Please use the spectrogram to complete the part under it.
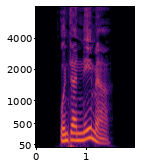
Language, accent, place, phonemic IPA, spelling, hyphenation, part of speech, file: German, Germany, Berlin, /ʊntɐˈneːmɐ/, Unternehmer, Un‧ter‧neh‧mer, noun, De-Unternehmer.ogg
- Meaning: entrepreneur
